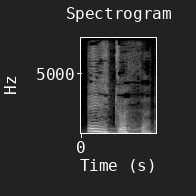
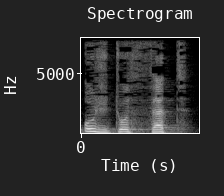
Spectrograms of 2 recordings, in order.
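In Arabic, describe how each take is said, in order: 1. تبدأ الكلمة بالكسرة i. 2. تبدأ الكلمة بالضمة u. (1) "وهذا خطأ" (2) "اجت بضم الأول وضم الثالث أيضا"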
